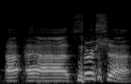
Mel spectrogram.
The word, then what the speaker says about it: Saoirse: We have Saoirse Ronan, I believe I got her name pronounced correctly. Don't ask me. Yeah, Saoirse, I believe, who's starring in this film.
